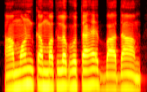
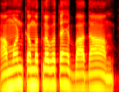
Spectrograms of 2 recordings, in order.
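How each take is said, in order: The two takes are said the same way.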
